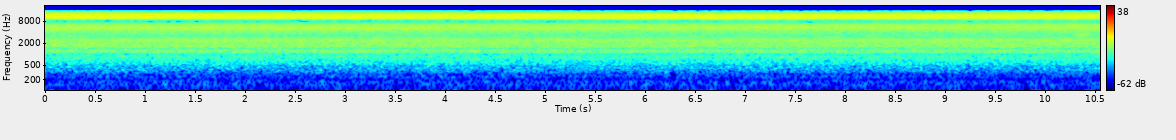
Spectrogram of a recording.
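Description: Gas burner flame hissing steadily under a ring stand, heating magnesium sulfate hydrate to drive off its water of hydration.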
